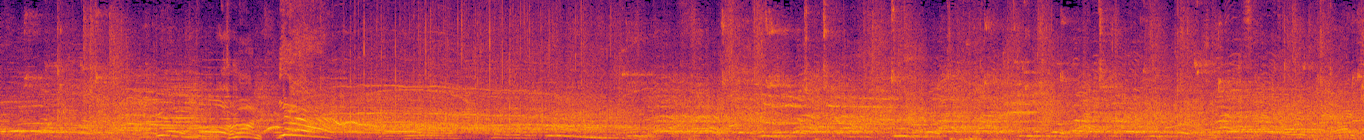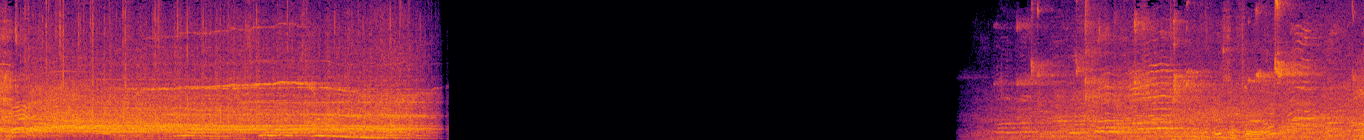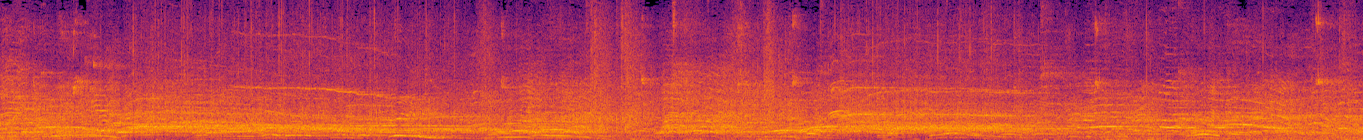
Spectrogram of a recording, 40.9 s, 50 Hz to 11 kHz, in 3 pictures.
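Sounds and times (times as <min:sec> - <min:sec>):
crowd voices and shouting: 0:00.0 - 0:18.1, 0:23.3 - 0:40.9
sneakers squeaking: 0:06.1 - 0:12.6, 0:23.6 - 0:26.9, 0:27.8 - 0:28.4, 0:37.4 - 0:40.9.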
